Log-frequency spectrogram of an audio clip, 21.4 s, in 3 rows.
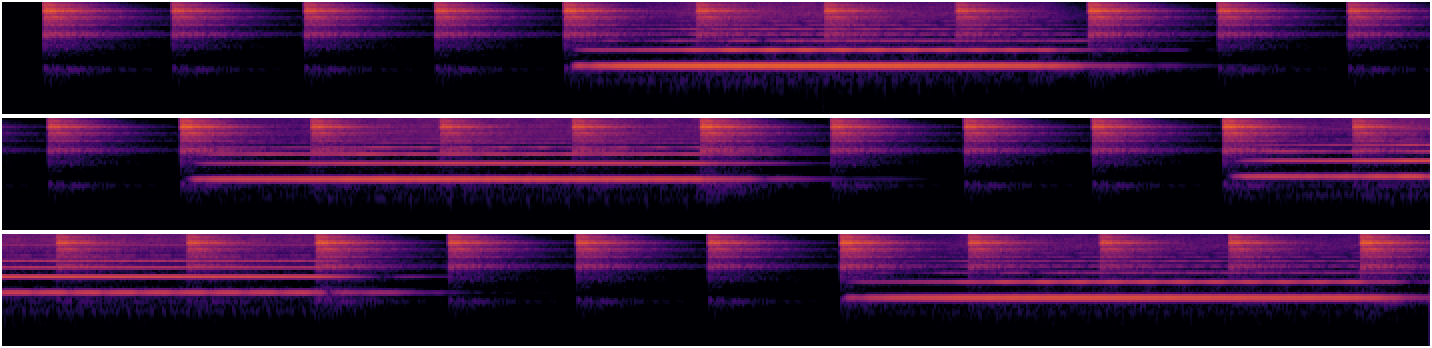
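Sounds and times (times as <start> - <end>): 
flute: 2.9 - 5.9, 8.1 - 11.4, 13.3 - 16.6, 18.5 - 21.4.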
